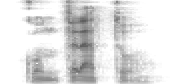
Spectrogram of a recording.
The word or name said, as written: Contrato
